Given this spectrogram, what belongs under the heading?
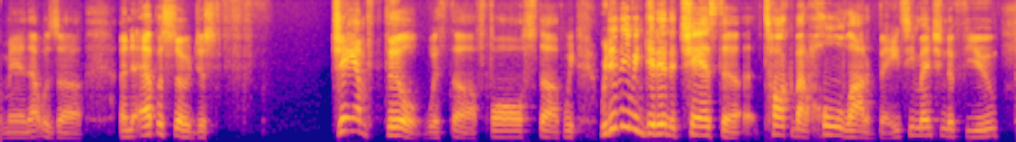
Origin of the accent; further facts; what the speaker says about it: Del Rio, Texas, United States; possibly down there at Lake Amistad, my hometown, in Del Rio, Texas.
